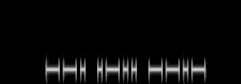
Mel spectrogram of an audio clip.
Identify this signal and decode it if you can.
Morse code, heard as a keyed tone, about 28 wpm, 700 Hz. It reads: GLQ
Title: USA Call Sign Postfixes - 3 Letters 28wpm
